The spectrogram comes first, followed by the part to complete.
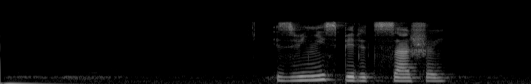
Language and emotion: Russian, angry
